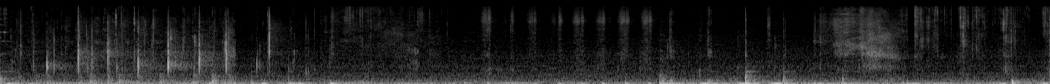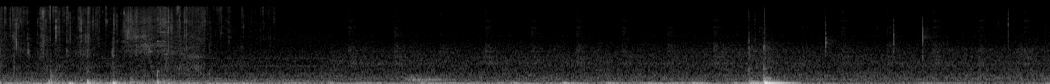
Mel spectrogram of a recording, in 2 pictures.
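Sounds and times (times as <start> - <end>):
spatula folding flour into butter: 0.0 - 7.2, 8.1 - 13.4.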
